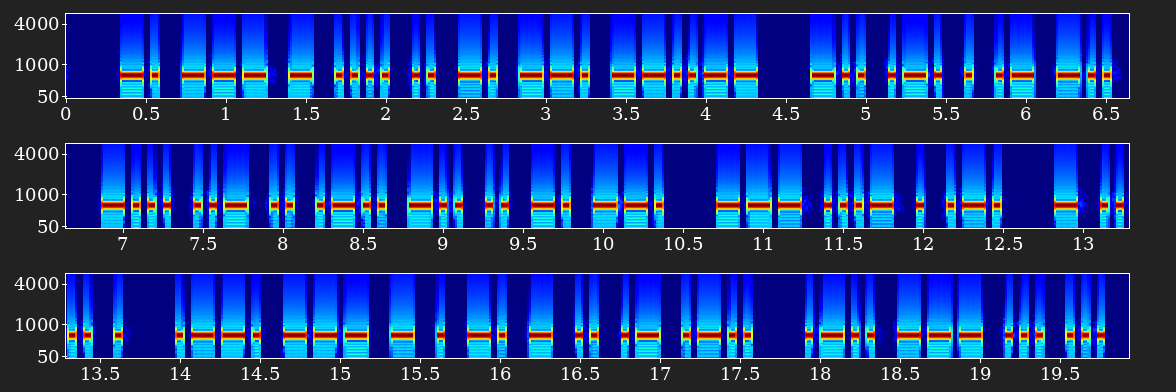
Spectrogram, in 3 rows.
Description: Morse code, heard as a keyed tone, about 25 wpm, 600 Hz. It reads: NOTHING, DREAD BUILDING OVER THE POTENTIAL LOSS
